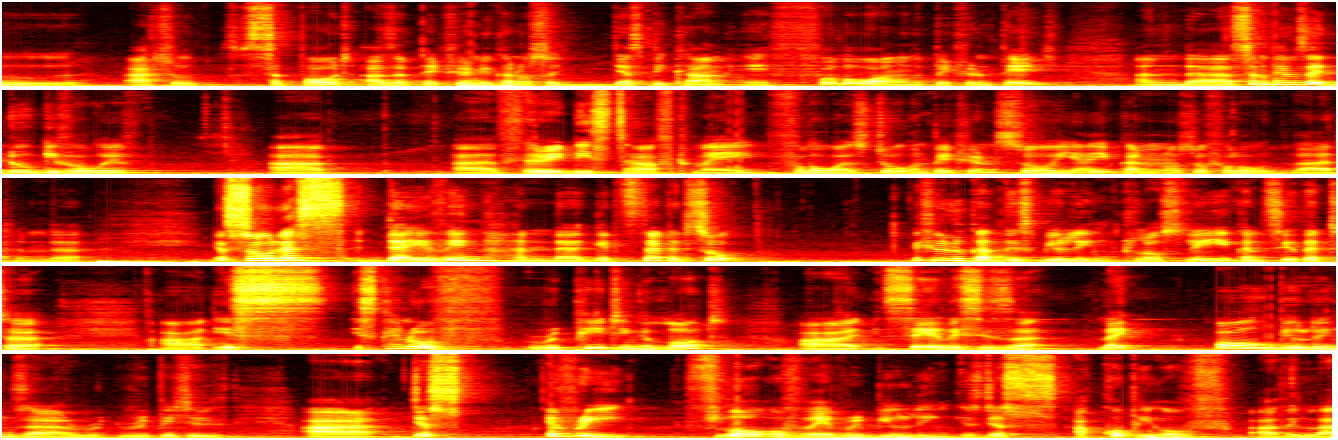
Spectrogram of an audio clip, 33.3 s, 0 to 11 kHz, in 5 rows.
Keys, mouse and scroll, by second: 15.8-16.2 scroll down 2, 16.2-17.2 scroll up 2, 17.2 `, 17.9 click, 18.2 `, 18.9-19.3 scroll up 2, 19.3 `, 20.0-20.4 scroll up 2, 20.4-20.7 scroll down 2, 20.7 `, 24.0-24.4 scroll up 1, 24.4 `, 25.4-29.5 scroll down 1.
